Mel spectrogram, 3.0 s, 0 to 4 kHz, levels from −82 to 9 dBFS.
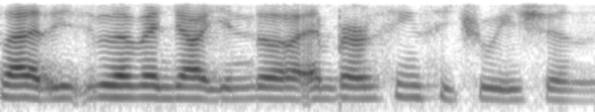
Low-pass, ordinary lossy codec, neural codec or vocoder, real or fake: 3.6 kHz; none; codec, 16 kHz, 0.8 kbps, ZipCodec; fake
